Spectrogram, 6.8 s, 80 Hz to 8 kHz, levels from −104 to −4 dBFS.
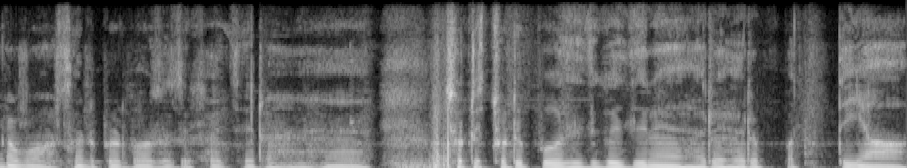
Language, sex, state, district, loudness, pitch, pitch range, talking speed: Hindi, male, Chhattisgarh, Bastar, -25 LUFS, 125 Hz, 120-130 Hz, 175 wpm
